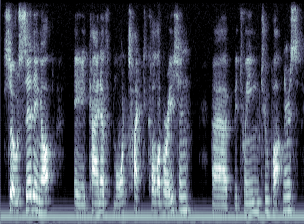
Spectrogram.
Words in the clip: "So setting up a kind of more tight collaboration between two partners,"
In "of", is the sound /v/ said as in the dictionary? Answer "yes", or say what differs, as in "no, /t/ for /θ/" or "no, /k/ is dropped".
yes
